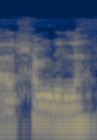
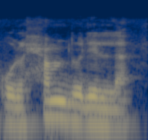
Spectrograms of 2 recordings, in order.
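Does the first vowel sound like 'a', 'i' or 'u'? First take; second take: a; u. First: The first vowel sounds like 'a'. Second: The first vowel sounds like 'u'. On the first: The speaker calls it right. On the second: The speaker calls it wrong.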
